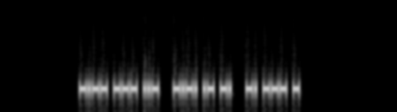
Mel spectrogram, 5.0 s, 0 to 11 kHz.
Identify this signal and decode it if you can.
Morse code, heard as a keyed tone, about 44 wpm, 700 Hz. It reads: YOU CAN NOT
